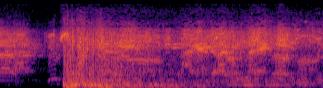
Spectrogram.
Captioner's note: explosion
